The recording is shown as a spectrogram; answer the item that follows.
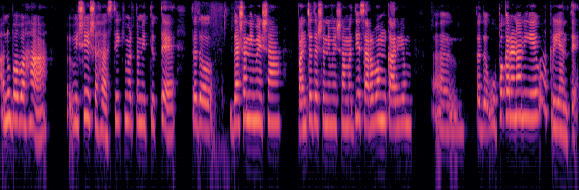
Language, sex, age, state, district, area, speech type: Sanskrit, female, 30-45, Karnataka, Shimoga, rural, spontaneous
